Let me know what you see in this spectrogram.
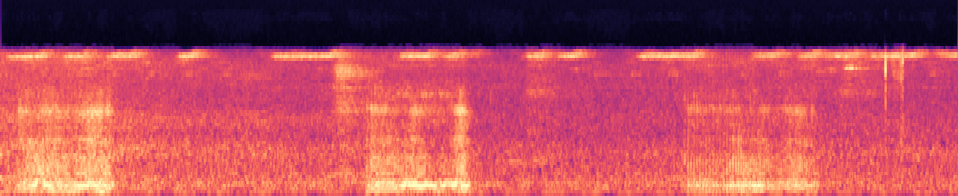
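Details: Sleeping: rough, rattling snores on the in-breath, three cycles, with background hiss; snoring.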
